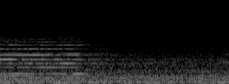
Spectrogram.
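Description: A steady held tone with several overtones fades out about a second in, leaving a low rumble.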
